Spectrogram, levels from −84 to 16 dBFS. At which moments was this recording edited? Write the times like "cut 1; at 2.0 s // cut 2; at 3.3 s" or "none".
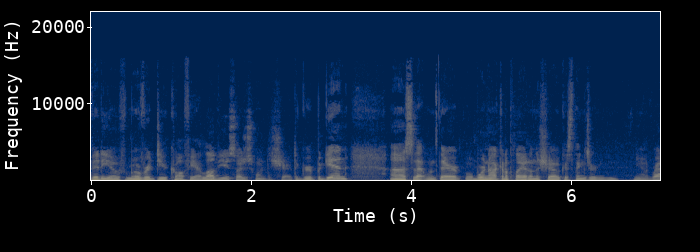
cut 1; at 2.5 s // cut 2; at 4.3 s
